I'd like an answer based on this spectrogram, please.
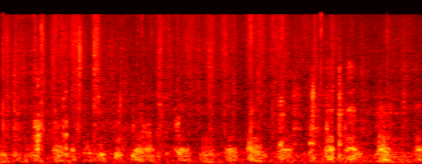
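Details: Male wild boar courting a sow in the wild: dense, rhythmic low grunting that comes several times a second, over steady rustling in the background.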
